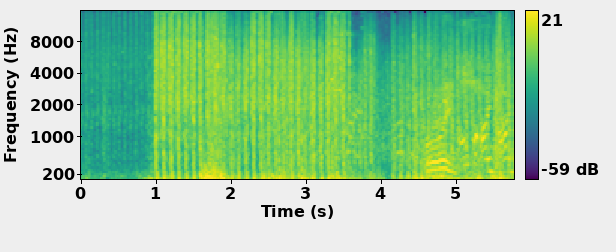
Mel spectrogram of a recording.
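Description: A rifle fires in rapid shots.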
